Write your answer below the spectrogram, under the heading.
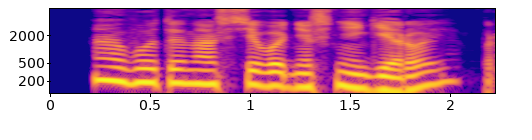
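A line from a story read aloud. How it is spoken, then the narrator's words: Cooing. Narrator (Russian): проворковала суккуба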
